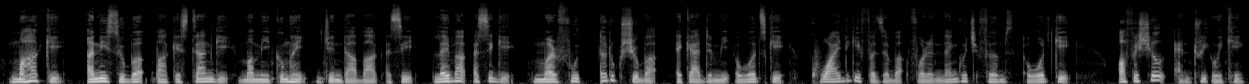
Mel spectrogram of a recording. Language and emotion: Manipuri, neutral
